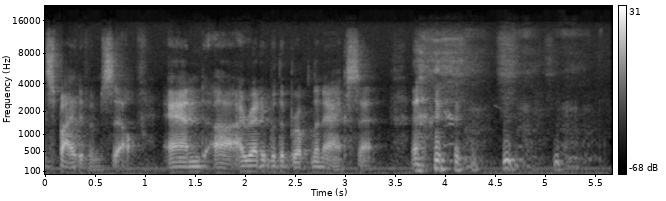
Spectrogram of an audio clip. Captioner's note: laughs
